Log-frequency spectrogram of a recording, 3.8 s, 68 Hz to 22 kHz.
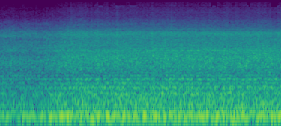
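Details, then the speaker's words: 1975 Chevy C10 Silverado, freshly rebuilt carburetor, after 15 years sitting: deep, steady V8 burble at idle, even beat, no misses, knocks or hunting; running healthy. "brian done a bang-up job on that carburetor he rebuilt the carburetor for me man this old truck runs good"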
